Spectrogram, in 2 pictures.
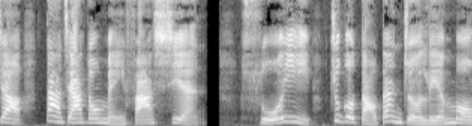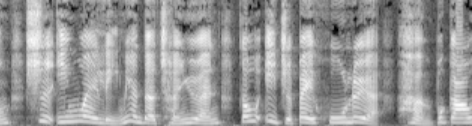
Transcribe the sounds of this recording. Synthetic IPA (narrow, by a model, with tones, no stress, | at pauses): ɑ˥˨ʊt̪a˥˩t͡ɕja˥t̪o˥ʊme˧˥ɪfa˥ɕjɛ˥˨˩n | swɔ˧˥i˨˩ʈ͡ʂɤ˥˩ɡə˨˩t̪ɑ˨˩ʊt̪a˥˩nʈ͡ʂɤ˨˩ljɛ˧˥nmɤ˧˥ŋʂɻ̩˥˩ʔi˥nwe˥˩ɪli˨˩mjɛ˥˩nd̪ə˨˩ʈ͡ʂʰə˧˥ŋɥɛ˧˦˥nt̪o˥ʊʔi˥˩ʈ͡ʂɻ̩˧˥pe˥˩ɪxu˥lɥɛ˥˩ | xə˨˩npu˥˩kɑ˥ʊ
